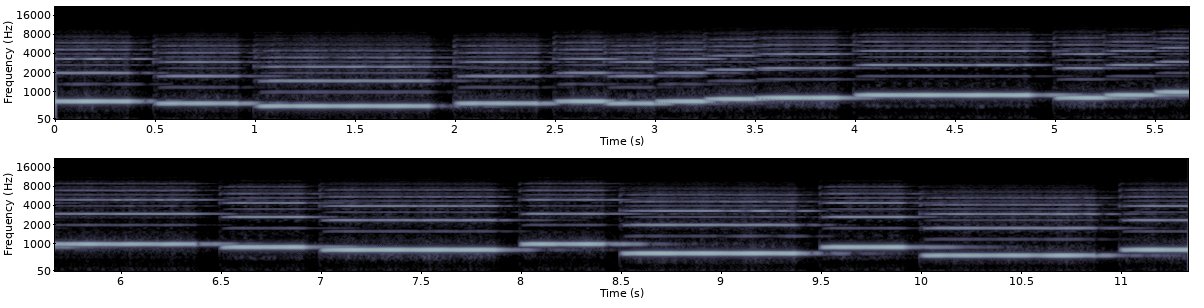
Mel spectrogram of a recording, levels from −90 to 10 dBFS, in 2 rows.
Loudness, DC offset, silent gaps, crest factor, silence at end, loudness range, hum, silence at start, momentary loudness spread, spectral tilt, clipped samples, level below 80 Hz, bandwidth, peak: -27 LUFS; under 0.1%; none; 10 dB; 0 s; 1 LU; none; 0 s; 5 LU; 3 dB/octave; under 0.1%; -84 dBFS; 10 kHz; -18 dBFS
